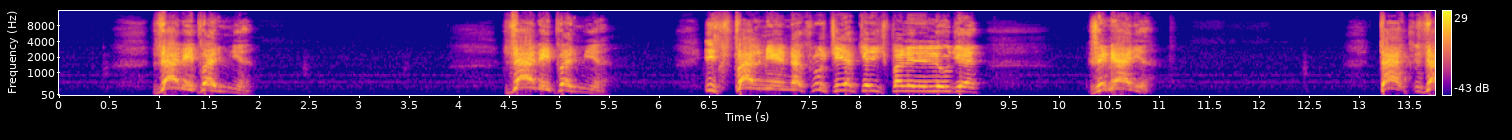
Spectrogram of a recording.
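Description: A middle-aged man speaks close up in loud, drawn-out bursts, with animation and pauses between them.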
